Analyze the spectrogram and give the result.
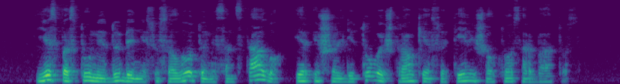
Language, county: Lithuanian, Kaunas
